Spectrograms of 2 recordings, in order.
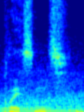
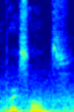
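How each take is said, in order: First: The name is pronounced in a plain English way. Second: The name is pronounced in a French way. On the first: The speaker calls it right. "way more mundane" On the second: The speaker calls it wrong.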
